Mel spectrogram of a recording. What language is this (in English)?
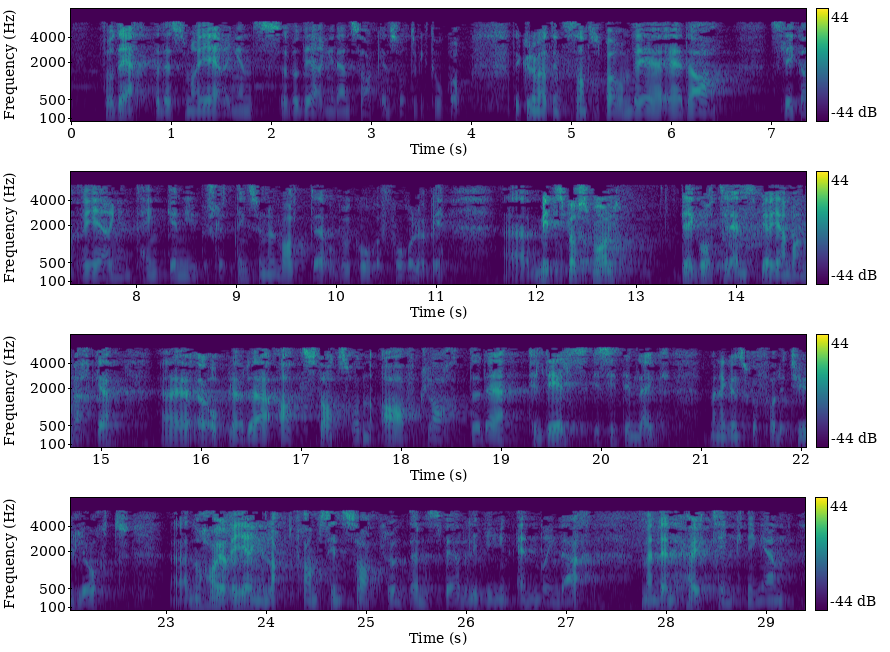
Norwegian Nynorsk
